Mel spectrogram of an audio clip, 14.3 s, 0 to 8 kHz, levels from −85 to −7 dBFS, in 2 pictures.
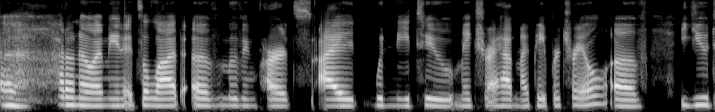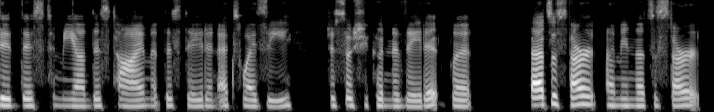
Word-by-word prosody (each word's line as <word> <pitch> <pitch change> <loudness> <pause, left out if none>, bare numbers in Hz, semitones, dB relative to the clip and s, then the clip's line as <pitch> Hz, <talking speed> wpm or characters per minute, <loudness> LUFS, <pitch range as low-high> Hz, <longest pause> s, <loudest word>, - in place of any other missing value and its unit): I 195 +1 0
don't 200 -1 +5
know, 185 -1 +5
I 180 0 +6
mean, 180 0 -1
it's - - -3
a 190 - +4
lot 180 -1 +6
of 180 -1 +1
moving 185 -1 -7
parts. 175 +1 0
I 175 0 +5 0.2
would 185 -2 -2
need 180 -1 -8
to 175 -3 0
make 175 0 -6
sure - - -1
I - - +2
have 175 -1 +3
my 165 -1 -3
paper 180 +1 -4
trail 205 +4 -1
of 165 -1 +3 0.3
you 200 0 -2
did 180 -2 +2
this 180 -1 -3
to 195 - -17
me 175 -1 -6
on 165 -1 -2
this 175 0 -5
time 170 0 0
at - - -11
this 180 -1 -6
date 170 0 -7
and 170 - -9
x 180 - -4
y 170 -2 -1
z 165 +3 -6 0.4
just 185 -2 -5
so 190 - 0
she 185 - -7
couldn't 175 -1 -6
evade 160 -2 -4
it, 180 - 0
but 165 -2 -1 0.6
that's 200 +2 +8
a 230 - +4
start. 210 +3 +4
I 190 - -2
mean, 180 0 -6
that's 175 +1 -3
a 185 - -8
start 175 +1 0
180 Hz, 220 wpm, -24 LUFS, 175-185 Hz, 0.6 s, that's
